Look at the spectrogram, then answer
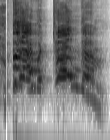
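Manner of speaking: annoying, shrill, very high, very slow, drawn-out squeal. Retelling a customer protesting about a return: annoying high-pitched squealing voice. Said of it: "In this annoying, high-pitched, squealing voice".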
